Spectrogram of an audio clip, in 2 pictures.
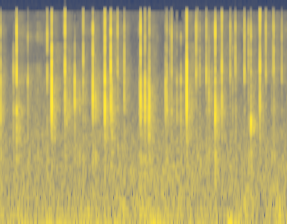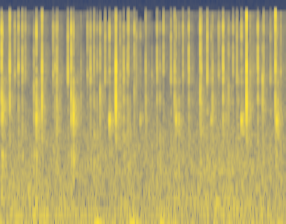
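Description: Long green acrylic nails tap and scratch across a woven wooden slat mat. The result is a rapid, uneven stream of quiet, bright, dry clicks and scrapes that stop almost instantly, with little low end.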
